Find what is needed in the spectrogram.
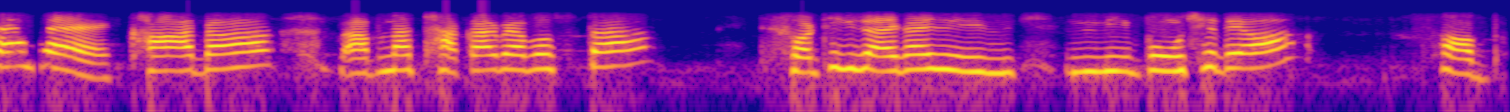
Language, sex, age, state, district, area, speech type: Bengali, female, 18-30, West Bengal, Uttar Dinajpur, rural, conversation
